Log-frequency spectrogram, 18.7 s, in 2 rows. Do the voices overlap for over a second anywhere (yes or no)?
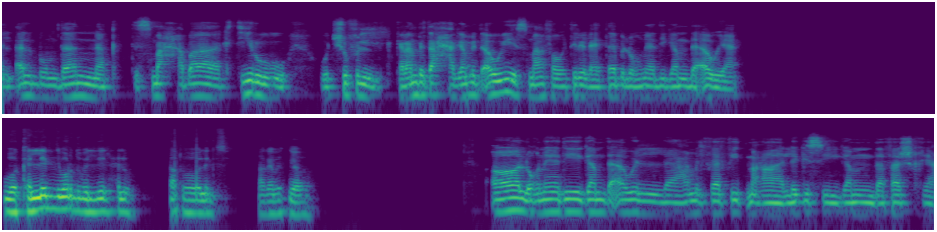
no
